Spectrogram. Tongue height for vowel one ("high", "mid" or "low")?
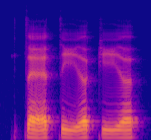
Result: mid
